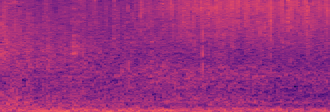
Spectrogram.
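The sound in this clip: A bomb explosion in a tabletop fantasy game comes as a loud, sustained, roaring blast. Dense rumbling noise holds steady through the whole stretch, with no separate bangs.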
